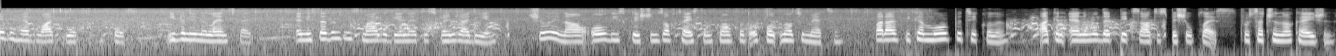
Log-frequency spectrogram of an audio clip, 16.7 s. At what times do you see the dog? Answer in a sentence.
The dog can be heard from 0.0 to 2.0 s, from 4.3 to 6.4 s, from 8.3 to 9.9 s and from 12.6 to 14.6 s.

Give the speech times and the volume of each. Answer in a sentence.
You can hear the speech from 0.0 to 16.6 s, at a steady volume.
